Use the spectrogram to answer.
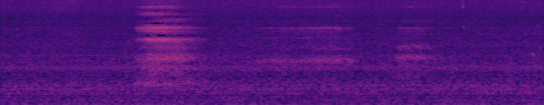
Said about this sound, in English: Breathing! Did you know that we are always breathing all the time? even though we are breathing all the time, we usually don't notice it.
